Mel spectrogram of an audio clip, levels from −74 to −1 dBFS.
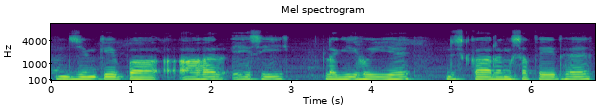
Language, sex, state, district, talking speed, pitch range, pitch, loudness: Hindi, male, Rajasthan, Jaipur, 95 wpm, 125-130 Hz, 130 Hz, -17 LUFS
